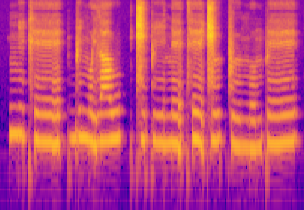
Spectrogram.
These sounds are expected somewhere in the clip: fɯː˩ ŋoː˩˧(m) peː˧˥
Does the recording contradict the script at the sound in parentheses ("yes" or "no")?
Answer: no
